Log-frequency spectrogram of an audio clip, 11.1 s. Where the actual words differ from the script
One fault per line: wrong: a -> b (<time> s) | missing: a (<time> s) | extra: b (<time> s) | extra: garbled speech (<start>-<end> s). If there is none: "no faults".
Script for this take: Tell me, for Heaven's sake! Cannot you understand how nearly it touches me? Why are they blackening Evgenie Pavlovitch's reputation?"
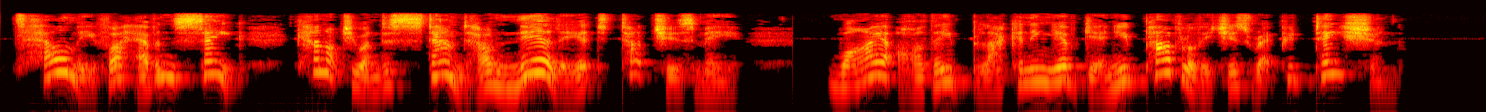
no faults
